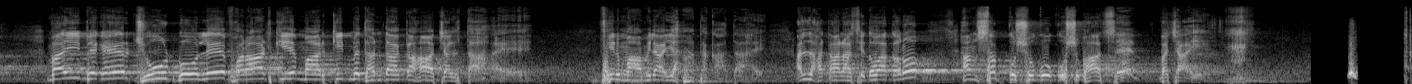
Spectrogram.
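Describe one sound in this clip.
An elderly man speaks with animation into a headset microphone.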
